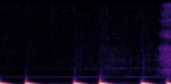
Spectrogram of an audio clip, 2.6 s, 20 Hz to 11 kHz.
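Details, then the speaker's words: Heartbeat sound effect in a Class 7 science animation of a boy listening to his friend's heartbeat: deep, regular lub-dub beats at about 80 a minute with a faint steady hum. "what is Zack doing he is listening to his friend's heartbeat"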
